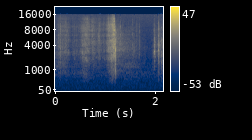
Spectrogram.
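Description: Rustling and scraping handling noise as the air file is turned over in the hands, with one short, sharp knock about a second in. The tool is not running.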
